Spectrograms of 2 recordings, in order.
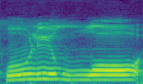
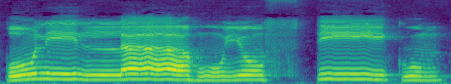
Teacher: Lafz jalalah ni dibaca nipis 2 harakat. Jangan qulillah, itu jadi tebal, salah.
